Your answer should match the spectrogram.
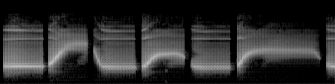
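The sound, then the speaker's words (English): Twangy mouth harp notes, played with the mouth and a finger, plucked again and again in a steady rhythm, each note's pitch bending and swooping like a boing. Fairly loud, with no voices. “Are you playing that with your, your mouth and your finger?”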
